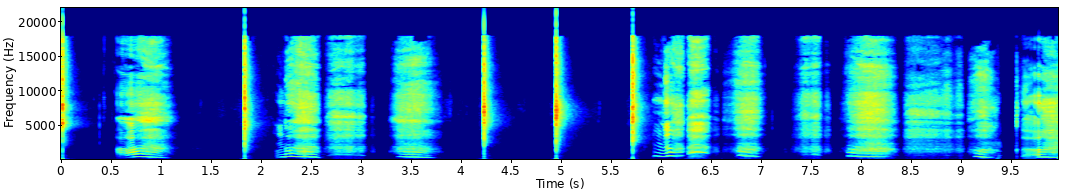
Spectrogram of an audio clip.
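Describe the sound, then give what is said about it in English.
Sharp slaps of a hand spanking bare buttocks land at irregular intervals, about five in all, each surrounded by a voice's breathy gasps and moans. “The way I tense up when you spank me.”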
